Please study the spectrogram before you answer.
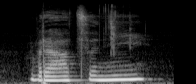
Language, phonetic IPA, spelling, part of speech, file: Czech, [ˈvraːt͡sɛɲiː], vrácení, noun, Cs-vrácení.ogg
- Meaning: 1. verbal noun of vrátit 2. return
